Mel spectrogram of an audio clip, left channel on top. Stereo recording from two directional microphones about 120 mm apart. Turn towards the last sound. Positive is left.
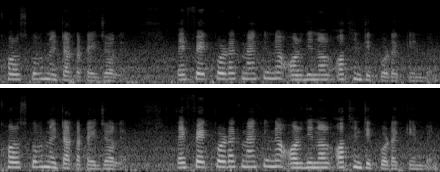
turn(degrees=-65)  # may be behind; listen again after turning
